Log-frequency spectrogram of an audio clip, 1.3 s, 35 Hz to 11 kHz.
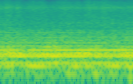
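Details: Five-year-old Electrolux EIED55H dryer with loud coarse buzzing, low drone and vibration every 45–60 seconds; caused by failed blower assembly, fixed by replacing blower assembly and motor bracket.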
